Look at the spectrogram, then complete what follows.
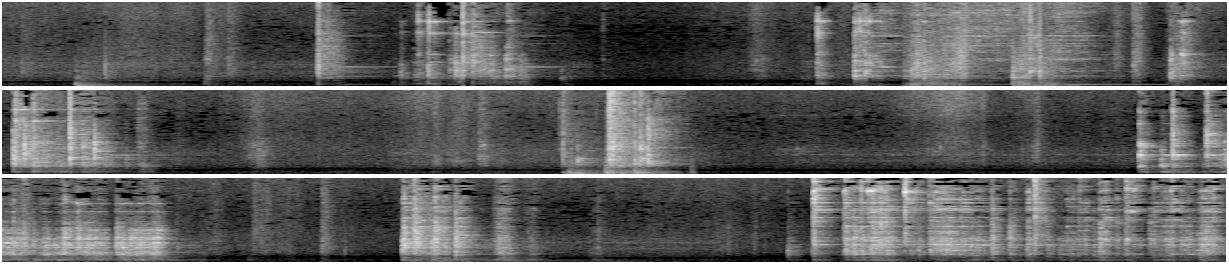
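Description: Steel parts of a homemade hydraulic press frame being handled and fitted on a steel workbench: scattered clanks, clinks and scrapes as the channel crossbar and steel pins go into the uprights, with the loudest clank about nine seconds in. Near the end a continuous rasping sets in.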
